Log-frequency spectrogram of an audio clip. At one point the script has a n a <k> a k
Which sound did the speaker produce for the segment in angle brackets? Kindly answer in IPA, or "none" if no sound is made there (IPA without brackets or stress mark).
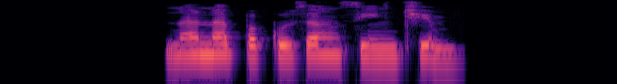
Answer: p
